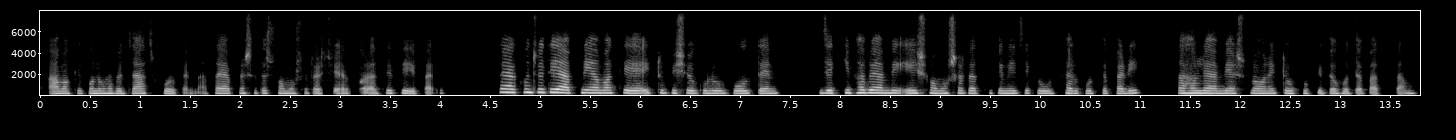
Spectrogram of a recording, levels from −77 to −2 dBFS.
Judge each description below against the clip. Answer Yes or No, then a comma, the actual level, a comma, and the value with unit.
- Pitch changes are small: Yes, narrow, 1.8 semitones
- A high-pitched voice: Yes, high, 225 Hz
